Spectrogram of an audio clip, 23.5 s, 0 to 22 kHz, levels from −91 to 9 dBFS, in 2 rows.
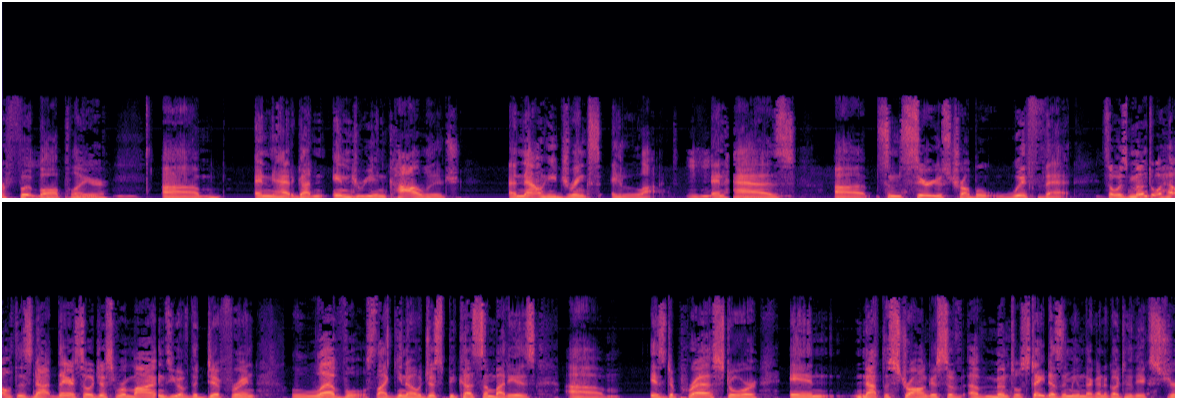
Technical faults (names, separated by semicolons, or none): low-delay AAC compression; AAC frame loss with muting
